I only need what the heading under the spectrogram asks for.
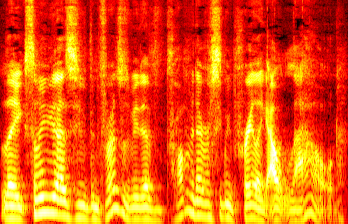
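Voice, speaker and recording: A man's voice: medium pitch, expressive, quick pace, fairly bright tone, breathy edge. Candid, profane man rambling outdoors. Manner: candid, profane, meandering with many restarts. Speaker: livestream host. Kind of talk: casual rambling monologue. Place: outdoors in a suburban yard before dawn. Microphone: phone.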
